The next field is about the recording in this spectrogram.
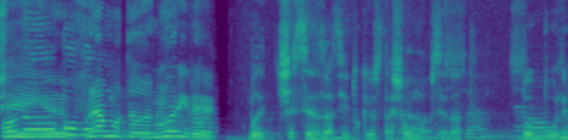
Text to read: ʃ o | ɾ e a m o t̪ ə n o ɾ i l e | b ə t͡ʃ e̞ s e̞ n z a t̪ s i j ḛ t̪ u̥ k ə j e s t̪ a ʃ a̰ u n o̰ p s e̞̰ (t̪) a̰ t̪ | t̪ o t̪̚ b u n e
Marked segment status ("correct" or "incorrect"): incorrect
